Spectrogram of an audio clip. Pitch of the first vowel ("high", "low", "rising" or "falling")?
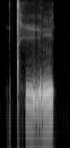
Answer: low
